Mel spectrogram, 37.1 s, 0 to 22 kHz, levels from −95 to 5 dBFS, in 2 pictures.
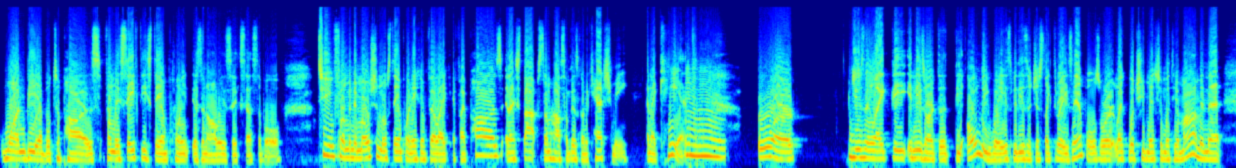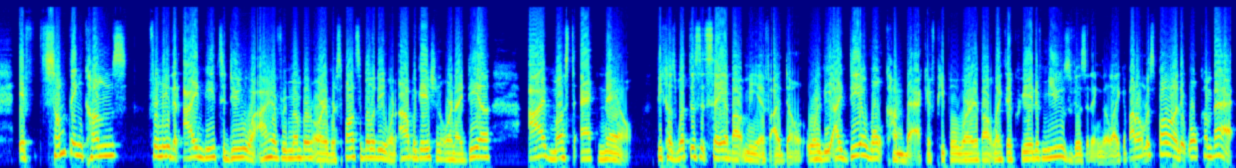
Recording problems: distortion; heavy; 18% of the sound clipped

